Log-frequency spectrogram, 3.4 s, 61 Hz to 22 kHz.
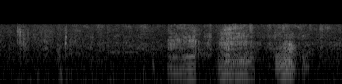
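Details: Maremma Sheepdog puppies, eleven weeks old, playing with their mother in a garden in September 2012; low, rough growls rise in three harmonic bursts over the last two seconds after a few faint thumps.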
